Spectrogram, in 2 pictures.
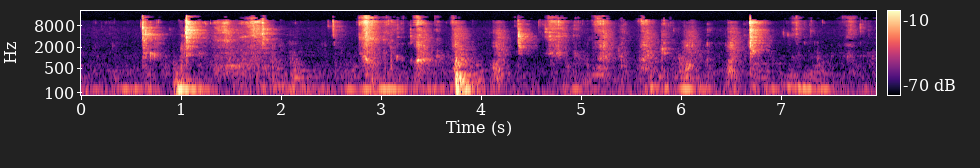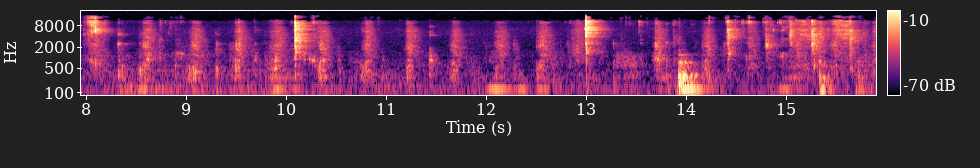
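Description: Someone chewing a mouthful of rice and pork, with many short irregular mouth clicks.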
